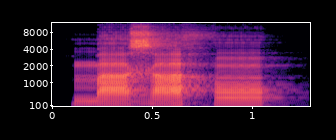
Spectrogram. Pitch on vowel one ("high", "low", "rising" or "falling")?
low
